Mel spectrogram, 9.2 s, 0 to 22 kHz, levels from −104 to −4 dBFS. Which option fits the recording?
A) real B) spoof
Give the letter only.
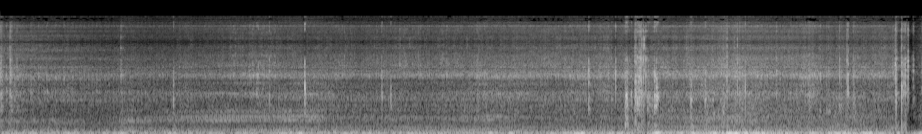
B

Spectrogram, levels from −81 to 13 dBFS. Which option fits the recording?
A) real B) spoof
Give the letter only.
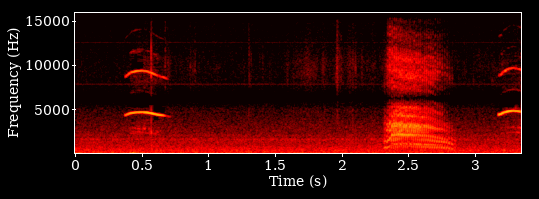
A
